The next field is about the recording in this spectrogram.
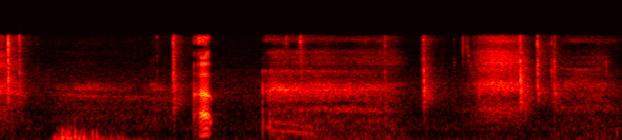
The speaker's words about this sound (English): Whoa, my keyboard's acting crazy, man. That's crazy the way that's doing that. Stop it. I'm about to do a restart.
